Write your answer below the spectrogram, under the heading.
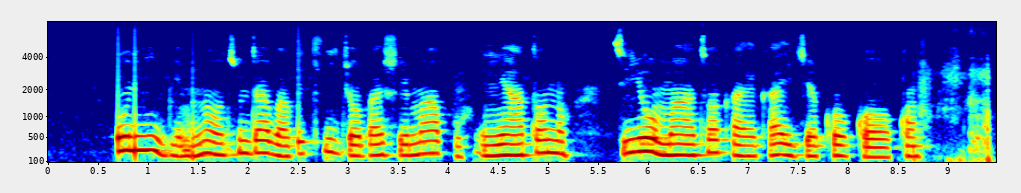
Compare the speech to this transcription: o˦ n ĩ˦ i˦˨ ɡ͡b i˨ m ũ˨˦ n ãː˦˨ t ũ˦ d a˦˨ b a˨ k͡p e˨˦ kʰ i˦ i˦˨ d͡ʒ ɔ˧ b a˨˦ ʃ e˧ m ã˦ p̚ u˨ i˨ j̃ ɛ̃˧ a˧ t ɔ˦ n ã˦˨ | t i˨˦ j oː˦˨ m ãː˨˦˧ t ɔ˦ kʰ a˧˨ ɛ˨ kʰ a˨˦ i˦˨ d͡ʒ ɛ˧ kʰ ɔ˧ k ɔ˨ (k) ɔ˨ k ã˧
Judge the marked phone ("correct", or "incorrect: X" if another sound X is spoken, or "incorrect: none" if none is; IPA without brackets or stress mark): incorrect: none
